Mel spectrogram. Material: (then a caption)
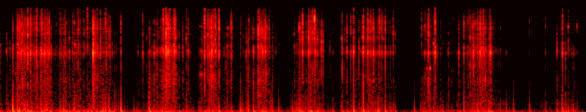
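Bamboo. Fingertips scratch and rub along a hollow, painted bamboo rain stick with a rattan end cap. Quiet, bright, dry scratching comes in repeated bursts separated by brief silences, with little low end.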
